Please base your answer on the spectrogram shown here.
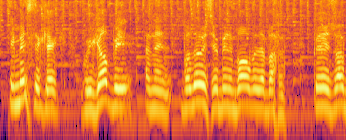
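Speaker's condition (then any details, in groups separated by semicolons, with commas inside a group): Motor neuron disease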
